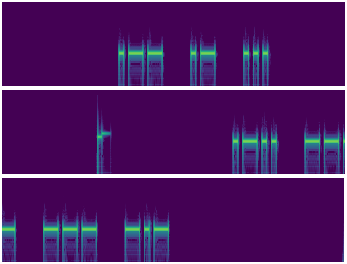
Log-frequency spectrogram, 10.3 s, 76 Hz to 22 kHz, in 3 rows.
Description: Morse code, heard as a keyed tone, about 25 wpm, spaced as for 18 wpm, 700 Hz. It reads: WAS LOOK
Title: 2x Character Spacing - Top 100 Words - 25wpm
